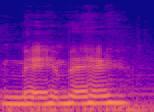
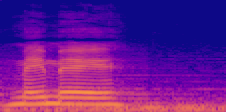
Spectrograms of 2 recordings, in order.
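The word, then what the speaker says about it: 妹妹: that was right here you used to pronounce it maymay I never did because of Firefly Meimei is little sister in Chinese alright so we're gonna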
